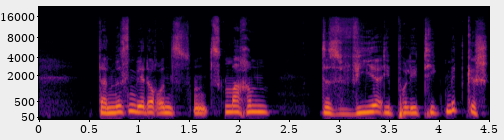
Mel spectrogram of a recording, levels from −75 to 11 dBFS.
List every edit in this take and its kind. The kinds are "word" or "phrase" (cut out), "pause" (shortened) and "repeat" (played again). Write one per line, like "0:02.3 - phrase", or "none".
0:01.2 - word
0:01.9 - word
0:03.4 - word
